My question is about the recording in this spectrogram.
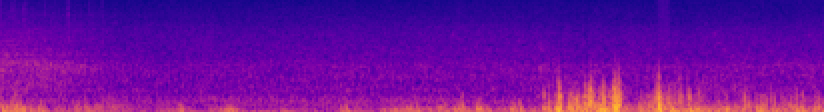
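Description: Wind buffeting the microphone in a low, rumbling wash. It eases off about a second in, then a strong gust hits around three seconds in.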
